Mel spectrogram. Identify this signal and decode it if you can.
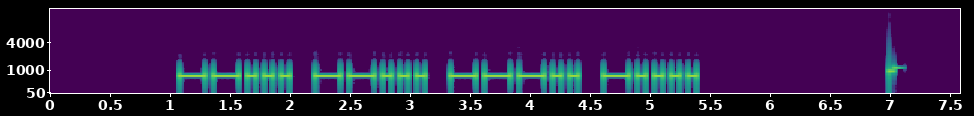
Morse code, heard as a keyed tone, about 17 wpm, 700 Hz. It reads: 7786
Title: Numbers - 4-Digit 17wpm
